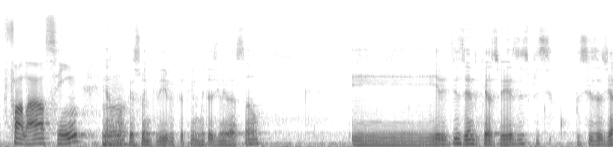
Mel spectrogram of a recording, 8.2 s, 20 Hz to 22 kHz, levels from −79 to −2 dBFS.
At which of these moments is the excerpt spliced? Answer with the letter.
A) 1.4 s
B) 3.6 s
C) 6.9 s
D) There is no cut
A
